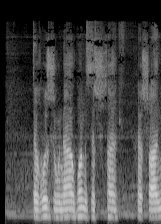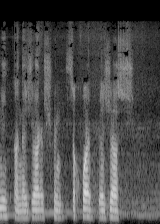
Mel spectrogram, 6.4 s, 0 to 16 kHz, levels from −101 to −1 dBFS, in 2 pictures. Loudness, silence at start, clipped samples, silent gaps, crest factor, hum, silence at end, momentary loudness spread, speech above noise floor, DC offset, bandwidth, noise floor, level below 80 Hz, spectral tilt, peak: -26 LUFS; 0.6 s; under 0.1%; none; 22 dB; none; 0.35 s; 11 LU; 25 dB; under 0.1%; 11.5 kHz; -50 dBFS; -72 dBFS; -5.5 dB/octave; -4 dBFS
